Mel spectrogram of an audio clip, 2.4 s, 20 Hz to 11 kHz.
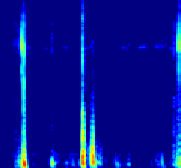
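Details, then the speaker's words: Samsung Galaxy Z Flip 6 inner display folding closed from fully open: a few short, dry crackling creaks, one per fold. Owner fears the glass bends too far; no previous foldable did this; cause unconfirmed. "every time I go in it makes this like creaking noise that that the glass is like kind of bending maybe too far"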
